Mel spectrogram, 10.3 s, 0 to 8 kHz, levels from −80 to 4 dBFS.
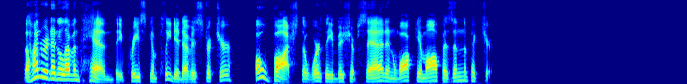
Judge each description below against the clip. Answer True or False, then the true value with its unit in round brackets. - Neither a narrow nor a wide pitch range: True (4.4 semitones)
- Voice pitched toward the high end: False (130 Hz)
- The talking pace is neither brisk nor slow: True (145 wpm)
